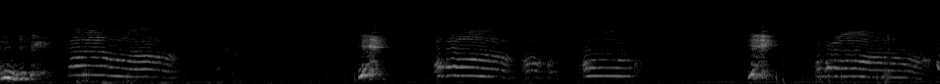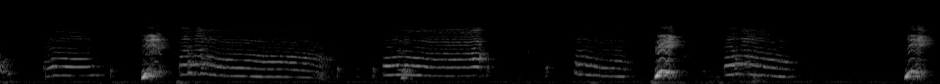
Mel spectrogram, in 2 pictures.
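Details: A mother hiccups about six times, roughly every three seconds, while her infant babbles and laughs in between; hiccups.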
